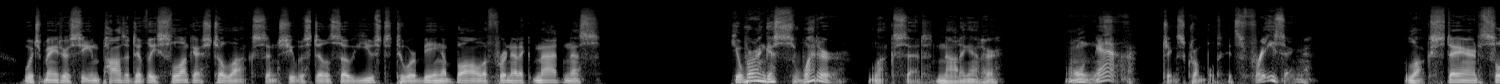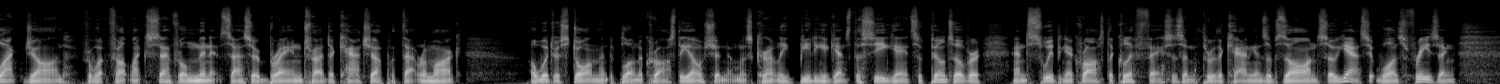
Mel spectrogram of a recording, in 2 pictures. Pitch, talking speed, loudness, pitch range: 90 Hz, 185 wpm, -22 LUFS, 85-95 Hz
